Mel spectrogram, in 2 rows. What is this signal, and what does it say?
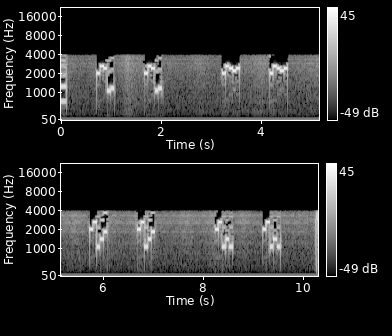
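Five-tone selective call (ZVEI), heard as quick runs of five tones, tones of about 70 ms. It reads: 88012 88012 88090 88090 88147 88147 88141 88141
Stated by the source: ZVEI five-tone selective call received by SDR, recorded by Feuerwehr Orlamünde.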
